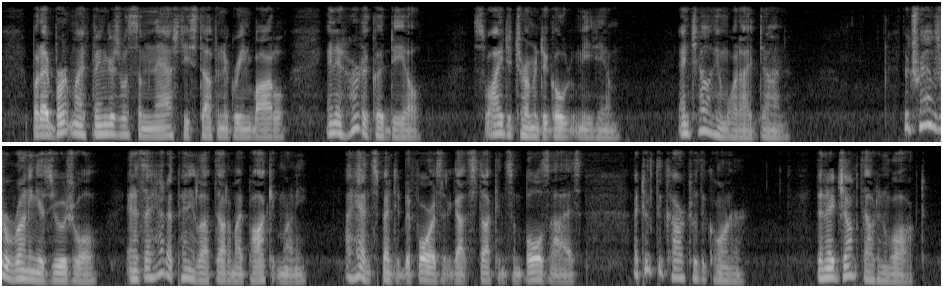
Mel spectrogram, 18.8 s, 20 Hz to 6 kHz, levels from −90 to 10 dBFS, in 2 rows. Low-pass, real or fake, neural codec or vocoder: 5.4 kHz; real; none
